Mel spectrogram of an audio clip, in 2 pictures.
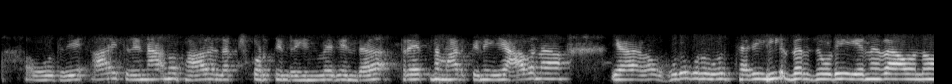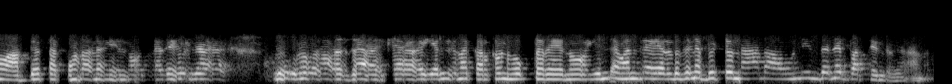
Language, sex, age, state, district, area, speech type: Kannada, female, 60+, Karnataka, Gulbarga, urban, conversation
